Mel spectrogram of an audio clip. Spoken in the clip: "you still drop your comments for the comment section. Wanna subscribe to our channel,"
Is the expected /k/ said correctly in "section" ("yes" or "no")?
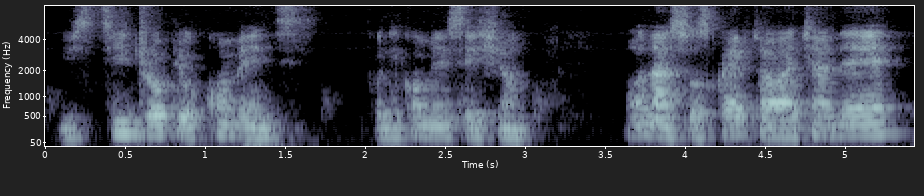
no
